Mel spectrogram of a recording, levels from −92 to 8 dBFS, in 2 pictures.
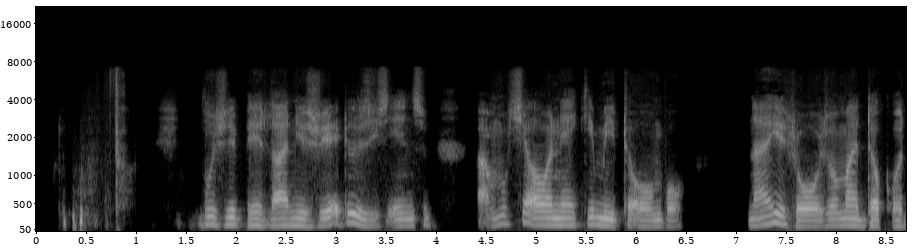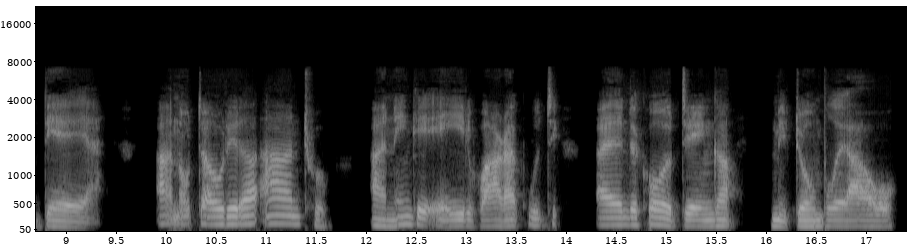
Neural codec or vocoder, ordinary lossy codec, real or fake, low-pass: codec, 16 kHz, 0.5 kbps, X-Codec, HuBERT features, trained on LibriSpeech; MP3, 48 kbps; fake; 7.2 kHz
